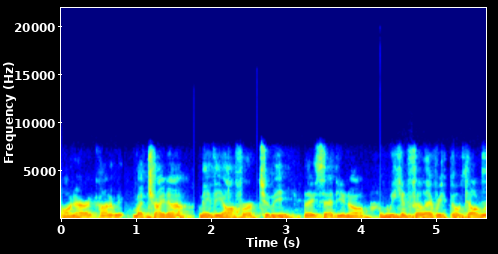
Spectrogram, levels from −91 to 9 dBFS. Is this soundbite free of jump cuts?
no; 4 cuts; at 0.8 s, 1.7 s, 3.1 s, 4.2 s

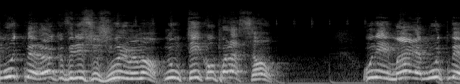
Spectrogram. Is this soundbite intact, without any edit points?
yes; 0 cuts

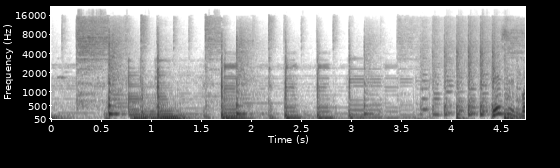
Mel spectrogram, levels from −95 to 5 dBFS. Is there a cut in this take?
yes; 1 cut; at 3.6 s

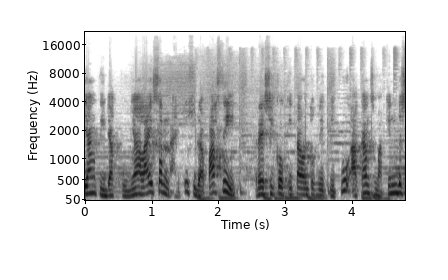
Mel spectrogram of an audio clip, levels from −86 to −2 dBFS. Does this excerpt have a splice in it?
no; 0 cuts

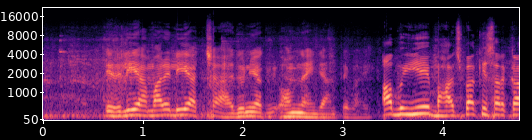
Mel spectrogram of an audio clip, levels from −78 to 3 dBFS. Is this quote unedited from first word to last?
no; 1 cut; at 3.2 s

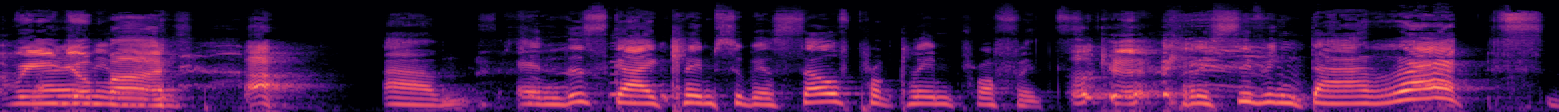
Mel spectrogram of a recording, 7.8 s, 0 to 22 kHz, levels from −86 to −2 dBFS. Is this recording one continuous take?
no; 1 cut; at 2.5 s

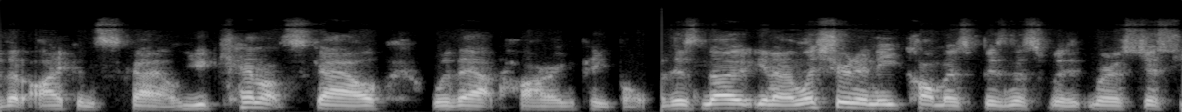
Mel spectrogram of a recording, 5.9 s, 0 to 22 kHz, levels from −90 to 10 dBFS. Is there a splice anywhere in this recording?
yes; 1 cut; at 3.3 s

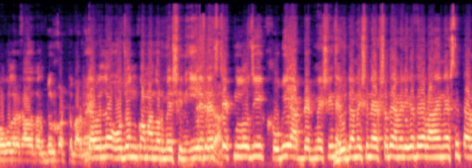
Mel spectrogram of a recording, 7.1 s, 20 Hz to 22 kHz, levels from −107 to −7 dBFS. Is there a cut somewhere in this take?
yes; 2 cuts; at 1.3 s, 5.0 s

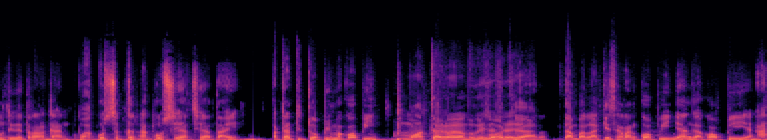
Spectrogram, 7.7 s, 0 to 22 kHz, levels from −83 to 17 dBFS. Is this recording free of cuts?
no; 4 cuts; at 0.7 s, 2.5 s, 3.8 s, 5.5 s

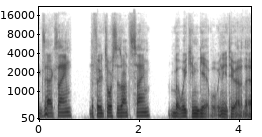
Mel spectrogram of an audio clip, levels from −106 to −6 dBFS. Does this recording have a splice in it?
yes; 2 cuts; at 1.0 s, 2.5 s

